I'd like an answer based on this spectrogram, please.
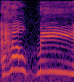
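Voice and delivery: high-pitched, mild, mock yell.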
